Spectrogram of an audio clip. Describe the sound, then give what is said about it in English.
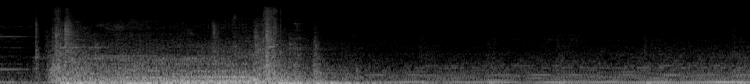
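Heavy doors slide open with a loud, grinding mechanical rush lasting a couple of seconds, then settle into a steady low rumble and hum. No voices are heard. “In the name of the Emperor, open the doors!”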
